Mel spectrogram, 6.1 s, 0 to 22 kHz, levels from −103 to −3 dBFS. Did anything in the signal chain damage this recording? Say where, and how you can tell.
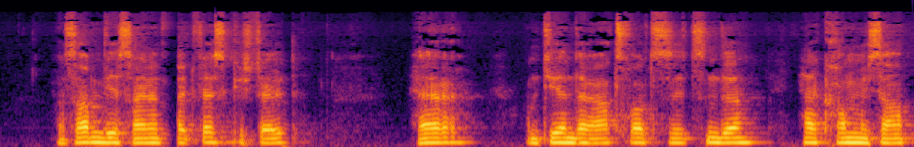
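Yes, at the network stage: two bursts of packet loss. Just after "haben wir", from 1.09 to 1.21 s, about 100 ms is concealed. Another 60 ms goes at 1.89 to 1.97 s. The receiver held and faded the last sound, then skipped the missing stretch.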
